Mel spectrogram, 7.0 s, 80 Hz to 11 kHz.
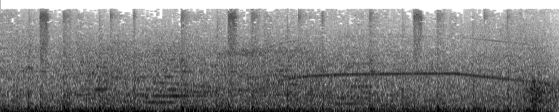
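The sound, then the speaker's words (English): Busy outdoor ambience at the Lone Star Roundup classic car show in Austin, Texas, where all cars are 1963 or older: steady engine rumble and crowd bustle, scattered clicks and knocks, and a faint wavering tone, like a siren or horn, drifting through the middle. “We're here at the Lone Star Roundup in Austin, Texas.”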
